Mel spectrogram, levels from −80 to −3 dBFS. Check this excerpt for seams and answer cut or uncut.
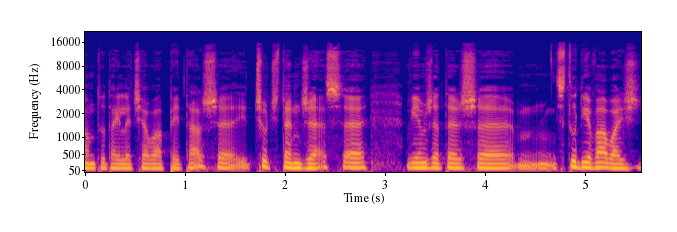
uncut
